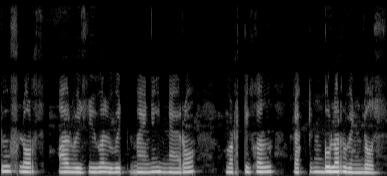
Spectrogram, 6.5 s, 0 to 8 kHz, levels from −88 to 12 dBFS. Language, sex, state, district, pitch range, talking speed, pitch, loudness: English, female, Arunachal Pradesh, Lower Dibang Valley, 190-210 Hz, 95 wpm, 200 Hz, -18 LUFS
